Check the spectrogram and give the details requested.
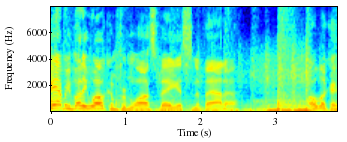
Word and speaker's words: Nevada: hey everybody welcome from Las Vegas Nevada oh look I said it right for once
